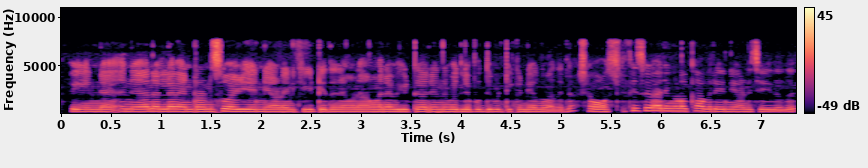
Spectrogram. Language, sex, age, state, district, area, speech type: Malayalam, female, 18-30, Kerala, Kozhikode, rural, spontaneous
